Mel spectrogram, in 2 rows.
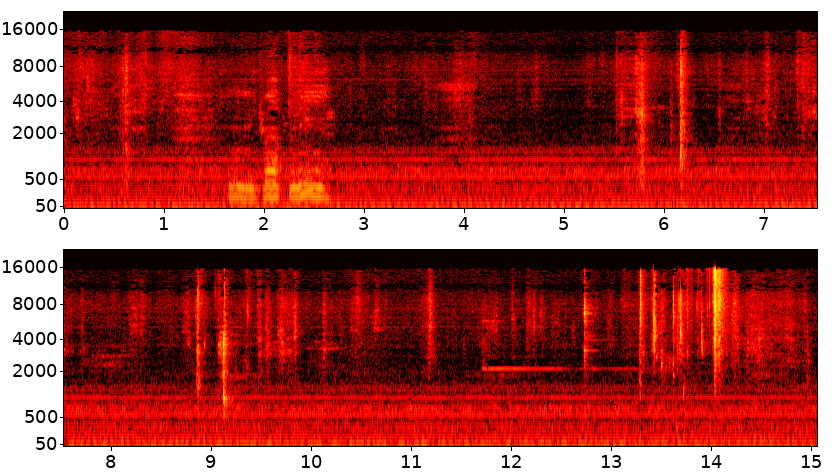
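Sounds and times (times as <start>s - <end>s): low hum: 0.0s - 15.0s.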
